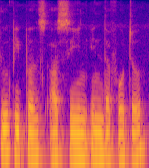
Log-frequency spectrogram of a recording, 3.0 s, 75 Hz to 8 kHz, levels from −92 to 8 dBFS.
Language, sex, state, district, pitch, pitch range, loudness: English, male, Assam, Sonitpur, 100 Hz, 100-105 Hz, -15 LUFS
